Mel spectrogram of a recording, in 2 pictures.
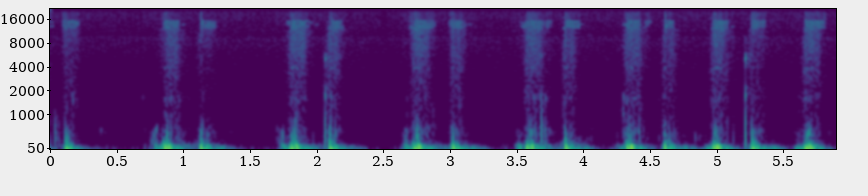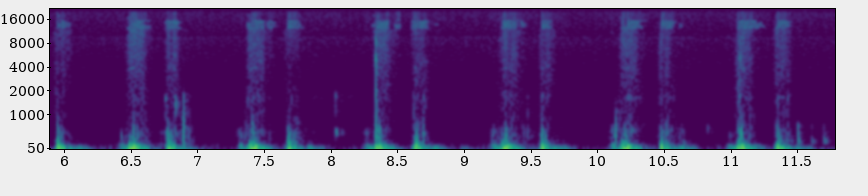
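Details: Relaxing heartbeat recording: steady, regular lub-dub at about 65 beats a minute, deep thumps with clear pauses between beats; a normal heart rhythm.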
